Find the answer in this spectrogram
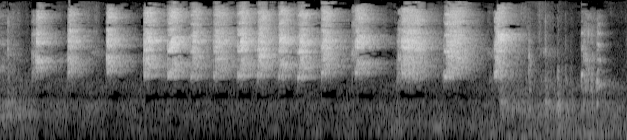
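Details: Fischer's lovebirds in an aviary, recorded with two external microphones: a rapid run of sharp, high, screechy chirps, about a dozen in quick succession, dense and bright, then a few spaced squeaks trailing off at the end.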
